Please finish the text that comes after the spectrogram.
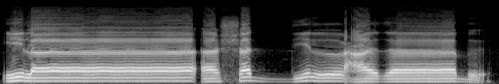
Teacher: Nah, di sini awalnya ila dua harakat tapi karena bertemu dengan hamzah kita jadi panjangkan dia empat harakat. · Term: mad jaiz munfasil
